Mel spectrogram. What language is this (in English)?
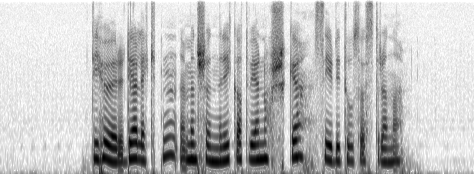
Norwegian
